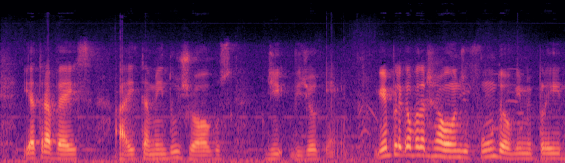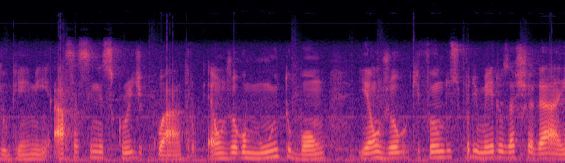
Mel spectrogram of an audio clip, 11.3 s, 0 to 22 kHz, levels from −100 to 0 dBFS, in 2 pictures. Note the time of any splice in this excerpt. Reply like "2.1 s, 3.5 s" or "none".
7.5 s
